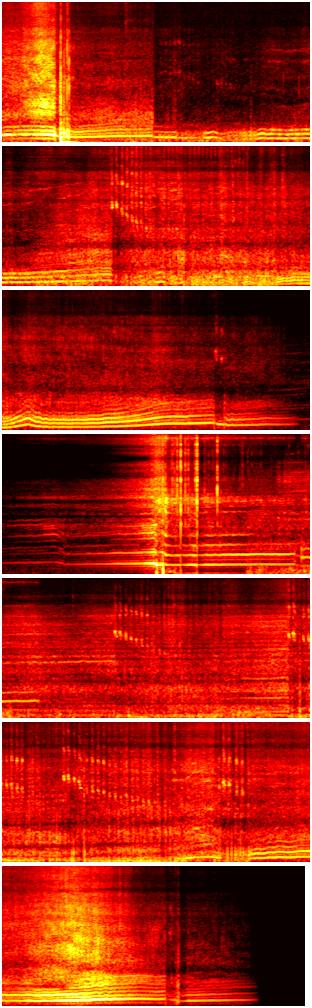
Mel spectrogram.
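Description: Rally cars driven at full throttle on a gravel stage, one after another. Their engines rev up and drop back at each gear change. A loud pass comes about a second in, the sound cuts out briefly near the middle, another car bursts in loudly just after, and a further car swells up near the end.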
